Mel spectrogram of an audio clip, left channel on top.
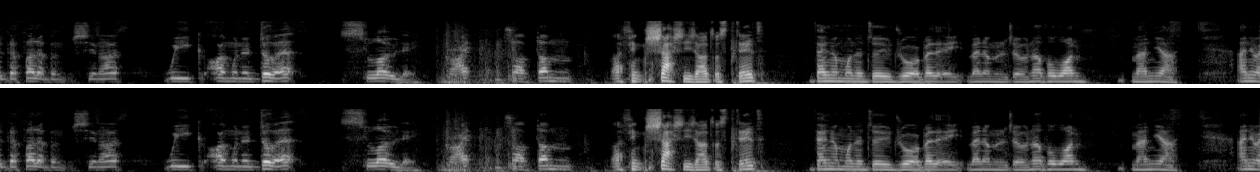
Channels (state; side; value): normal; both; correlation 0.87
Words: developments, you know. I'm going to do it slowly, right? So I've done, I think, chassis I just did. Then I'm going to do durability. Then I'm going to do another one. Man, yeah.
